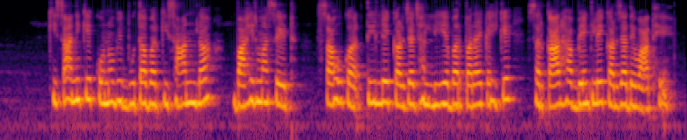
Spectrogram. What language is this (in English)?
Chhattisgarhi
